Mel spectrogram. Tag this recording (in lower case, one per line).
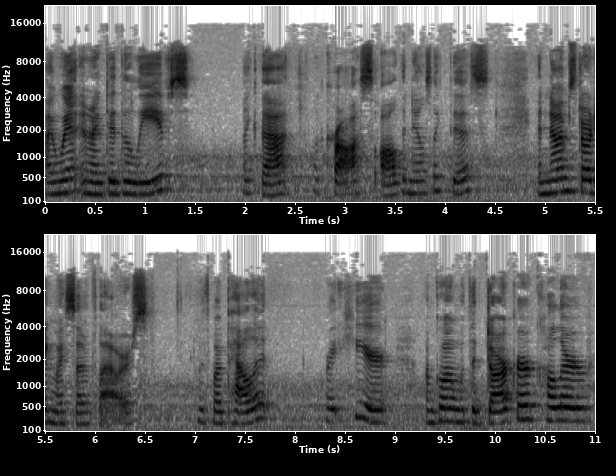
speech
